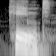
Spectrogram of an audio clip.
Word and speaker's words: Kind: a child is aba kint child is kint kint kint like the spelling for kind now it pronounces kint in in German.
